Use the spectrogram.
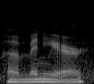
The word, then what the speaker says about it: meunière: Please take this hardy salmon and go make some salmon meunière. I gotta figure out how to pronounce that.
